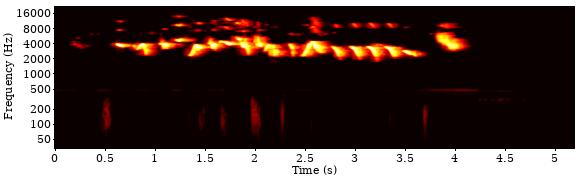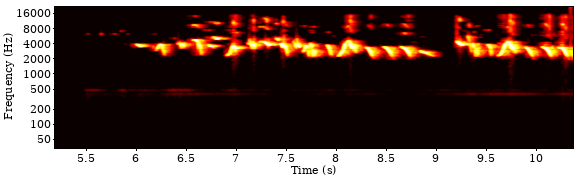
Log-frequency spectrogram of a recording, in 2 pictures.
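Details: House finch singing two long warbled phrases of quick chirpy notes, separated by a short pause; each rambles along at a high pitch, and the first ends in a slurred downward note. Background is quiet.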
